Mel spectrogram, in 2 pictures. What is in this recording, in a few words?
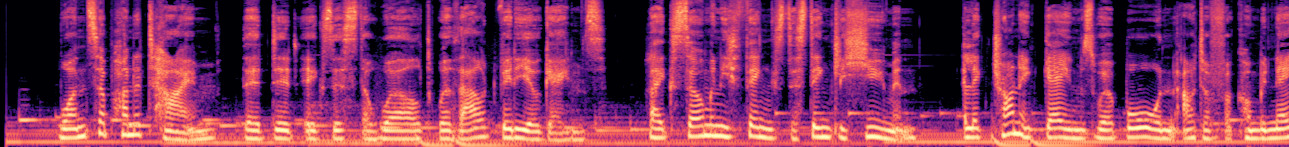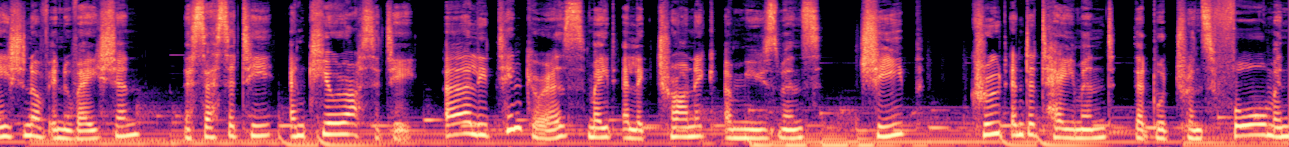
Doc English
